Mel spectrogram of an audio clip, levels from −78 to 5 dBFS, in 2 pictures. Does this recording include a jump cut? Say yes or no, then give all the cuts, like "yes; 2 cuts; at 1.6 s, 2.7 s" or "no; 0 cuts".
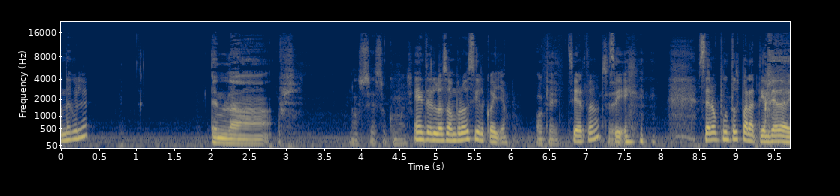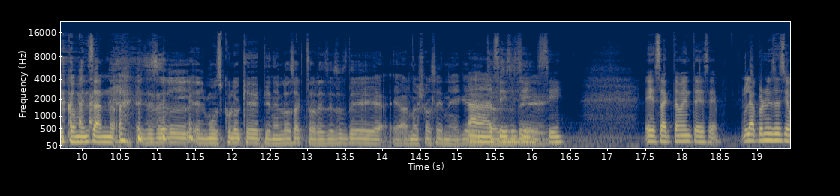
no; 0 cuts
